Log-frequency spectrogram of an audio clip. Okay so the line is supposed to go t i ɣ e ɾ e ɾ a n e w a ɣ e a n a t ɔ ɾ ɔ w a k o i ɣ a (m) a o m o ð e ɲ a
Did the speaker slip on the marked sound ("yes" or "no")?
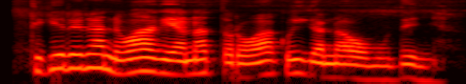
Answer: yes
